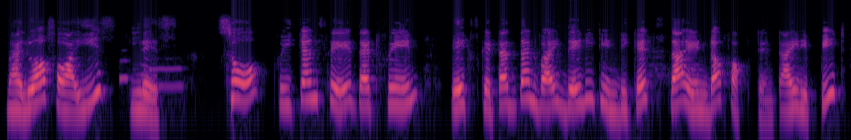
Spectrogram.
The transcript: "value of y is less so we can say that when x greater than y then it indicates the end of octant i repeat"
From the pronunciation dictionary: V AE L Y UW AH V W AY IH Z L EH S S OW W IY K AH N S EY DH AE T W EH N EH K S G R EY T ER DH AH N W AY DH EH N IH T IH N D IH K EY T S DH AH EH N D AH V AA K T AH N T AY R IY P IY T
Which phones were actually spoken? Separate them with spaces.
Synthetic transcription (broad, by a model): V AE L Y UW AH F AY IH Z L EH S S OW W IY K AH N S EY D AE T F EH N EH K S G EY T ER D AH N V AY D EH N IH T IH N D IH K EY T S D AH EH N D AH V AA K T AH N T AY R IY P IY T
